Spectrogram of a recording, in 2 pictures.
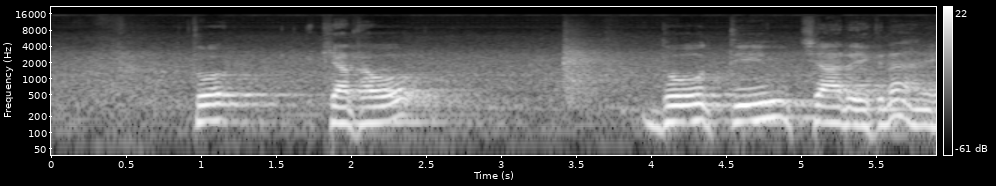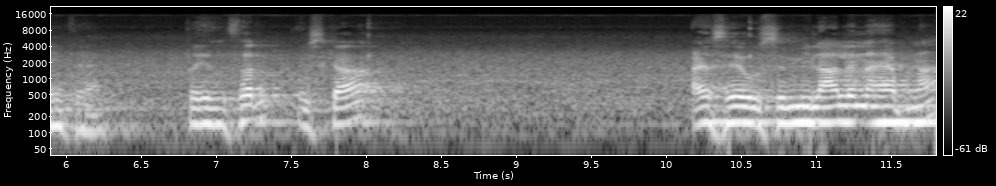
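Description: A man speaks in a teaching manner, close to a microphone.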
